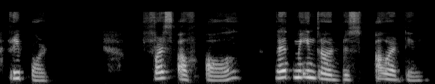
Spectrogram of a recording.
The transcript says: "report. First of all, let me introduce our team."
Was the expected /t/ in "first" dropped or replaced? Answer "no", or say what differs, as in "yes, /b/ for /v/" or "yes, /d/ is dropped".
no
